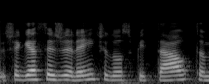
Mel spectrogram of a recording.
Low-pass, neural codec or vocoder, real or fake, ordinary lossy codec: 7.2 kHz; none; real; none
